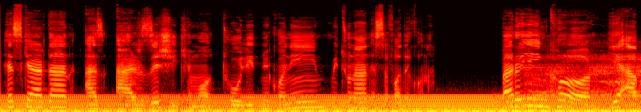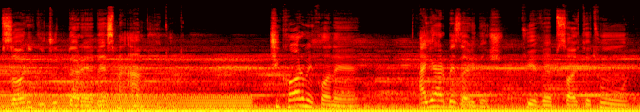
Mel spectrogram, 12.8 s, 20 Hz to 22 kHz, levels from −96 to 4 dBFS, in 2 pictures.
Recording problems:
echo of what is said; strong; from 5 s on; 400 ms later, 7 dB below the speech
electrical hum; loud; until 9 s; 50 Hz, 5 dB below the speech
low rumble; noticeable; throughout; 15 dB below the speech
uneven, jittery; strongly; from 1 to 11 s

